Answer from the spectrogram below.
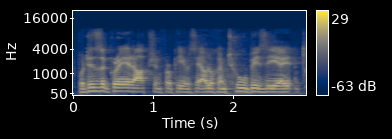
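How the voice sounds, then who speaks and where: A man in his thirties with an Irish accent, a fitness coach talking through a smoothie recipe in his home kitchen on a clip-on mic, chatty and explanatory. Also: mid-range voice, steady tone, fast. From Ireland. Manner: chatty, explanatory, loose restarts. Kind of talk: casual cooking demonstration. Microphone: small clip-on mic.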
